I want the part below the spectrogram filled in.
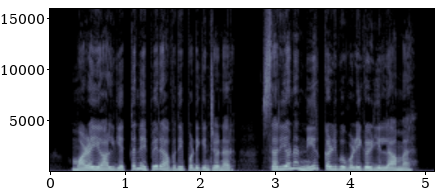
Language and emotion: Tamil, sad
